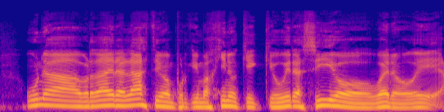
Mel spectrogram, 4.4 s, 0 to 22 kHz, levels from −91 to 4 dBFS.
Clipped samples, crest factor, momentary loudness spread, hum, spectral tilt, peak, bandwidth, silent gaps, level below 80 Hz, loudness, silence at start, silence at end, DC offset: under 0.1%; 12 dB; 5 LU; none; -7.5 dB/octave; -4 dBFS; 11 kHz; none; -56 dBFS; -16 LUFS; 0.25 s; 0 s; under 0.1%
